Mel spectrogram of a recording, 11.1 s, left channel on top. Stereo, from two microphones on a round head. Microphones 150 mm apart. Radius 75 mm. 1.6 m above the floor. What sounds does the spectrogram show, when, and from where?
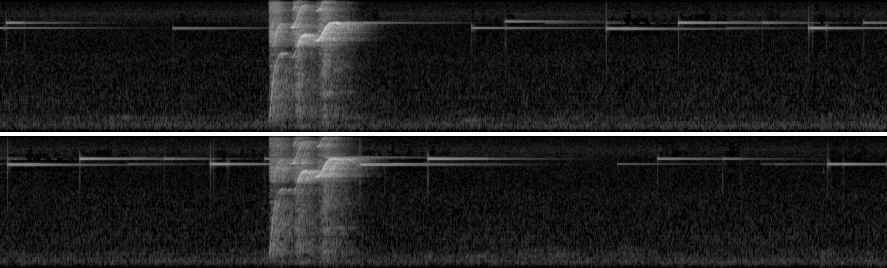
3.4 s a siren: 35° left (ahead or behind), 2.5 m; by 4.4 s 20° left (ahead or behind), 2.5 m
